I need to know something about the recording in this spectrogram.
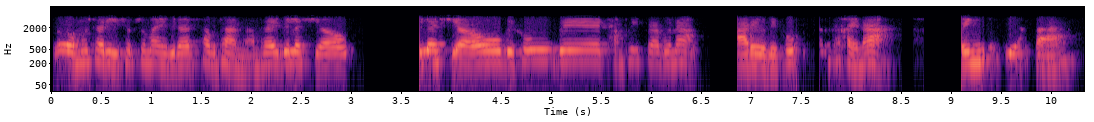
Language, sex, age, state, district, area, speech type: Bodo, female, 45-60, Assam, Kokrajhar, rural, conversation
